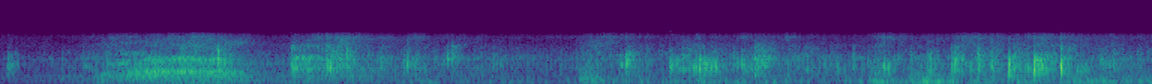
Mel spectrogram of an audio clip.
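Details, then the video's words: Sloth bear during an attack at Nagzira Sanctuary, Sakoli, Maharashtra, India: a loud, rough, sustained roar opens, followed by a string of harsh, broken growling bursts and huffs of varying loudness. "Sloth Bear attack"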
